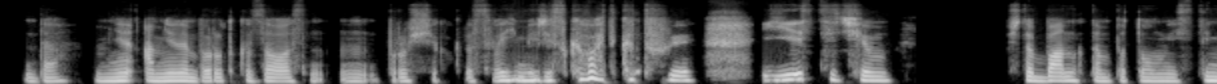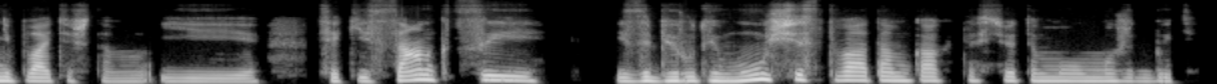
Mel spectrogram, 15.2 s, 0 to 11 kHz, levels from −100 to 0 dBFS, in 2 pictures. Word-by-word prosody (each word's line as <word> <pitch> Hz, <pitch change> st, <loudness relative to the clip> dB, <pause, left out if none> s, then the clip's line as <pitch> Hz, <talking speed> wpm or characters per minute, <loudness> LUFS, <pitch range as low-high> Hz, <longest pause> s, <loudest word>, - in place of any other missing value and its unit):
Да, 135 Hz, +1 st, -4 dB, 0.2 s
мне 145 Hz, +2 st, +2 dB
а 145 Hz, -, +2 dB
мне 145 Hz, +1 st, +4 dB
наоборот 140 Hz, -1 st, +1 dB
казалось 135 Hz, -1 st, -1 dB
м -, -, -7 dB
м 135 Hz, -1 st, -5 dB
проще 145 Hz, +1 st, -5 dB
как-то 140 Hz, -, -11 dB
своими 155 Hz, +3 st, +2 dB
рисковать, 195 Hz, +8 st, +2 dB
которые 175 Hz, -4 st, -1 dB, 0.4 s
есть, 185 Hz, +6 st, +3 dB
чем 155 Hz, -1 st, +2 dB, 0.7 s
что 160 Hz, -, +1 dB
банк 155 Hz, 0 st, +3 dB
там 140 Hz, -1 st, -2 dB
потом, 145 Hz, 0 st, -2 dB
если 135 Hz, -1 st, -4 dB
ты 155 Hz, -, 0 dB
не 150 Hz, -1 st, +5 dB
платишь, 140 Hz, -1 st, 0 dB
там, 125 Hz, 0 st, -9 dB
и 125 Hz, -1 st, -5 dB, 0.4 s
всякие 140 Hz, -1 st, -3 dB
санкции, 170 Hz, -1 st, +2 dB, 0.5 s
и 140 Hz, -, -1 dB
заберут 150 Hz, +2 st, +1 dB
имущество, 170 Hz, +2 st, +4 dB
там 155 Hz, -2 st, +2 dB
как-то 155 Hz, 0 st, -2 dB
всё 145 Hz, +2 st, -4 dB
это 150 Hz, 0 st, -3 dB
мо 145 Hz, 0 st, 0 dB
может 140 Hz, -1 st, -2 dB
быть. 135 Hz, -, -8 dB
145 Hz, 145 wpm, -25 LUFS, 140-160 Hz, 0.7 s, не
